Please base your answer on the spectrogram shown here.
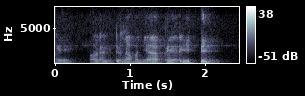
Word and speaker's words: Boehm: Orang itu namanya Barry Bim. Itu bacanya Boehm, itu bacanya Bim.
